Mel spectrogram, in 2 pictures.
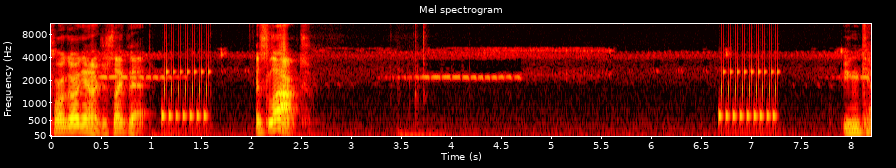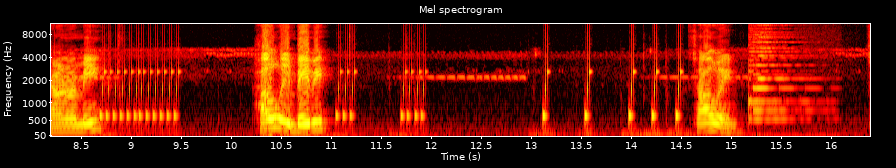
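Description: A game plays quick, repeated electronic blips.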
